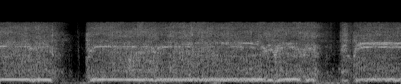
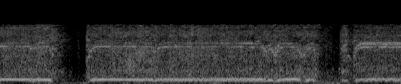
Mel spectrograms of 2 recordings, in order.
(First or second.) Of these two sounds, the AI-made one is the first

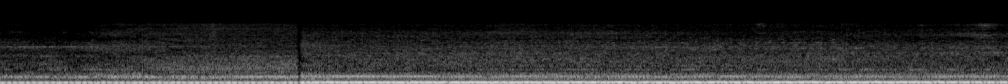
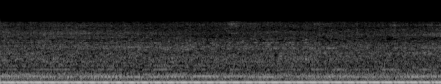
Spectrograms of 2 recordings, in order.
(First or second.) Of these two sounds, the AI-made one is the first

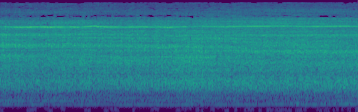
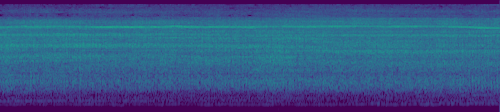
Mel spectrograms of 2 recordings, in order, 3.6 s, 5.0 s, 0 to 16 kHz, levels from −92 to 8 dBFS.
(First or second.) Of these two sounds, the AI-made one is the second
